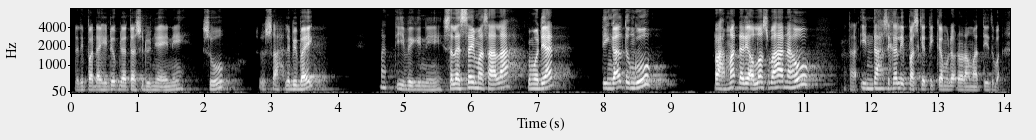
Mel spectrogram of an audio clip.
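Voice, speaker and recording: A man's voice: a little high, animated, normal speed, long pauses. A male preacher giving a conversational sermon, often asking his listeners questions. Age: younger than his audience. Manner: conversational, asks the audience questions. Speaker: Islamic preacher. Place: hall with audience. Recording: long reverb of a hall.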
